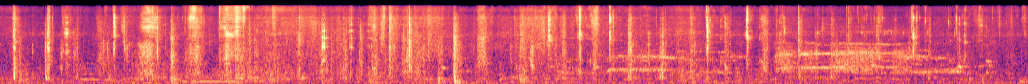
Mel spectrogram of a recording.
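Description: Close-up chewing and crunching of stir-fried meat and vegetables, full of sharp mouth clicks and smacks. From about nine seconds in, a pitched animal call sounds in the background.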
